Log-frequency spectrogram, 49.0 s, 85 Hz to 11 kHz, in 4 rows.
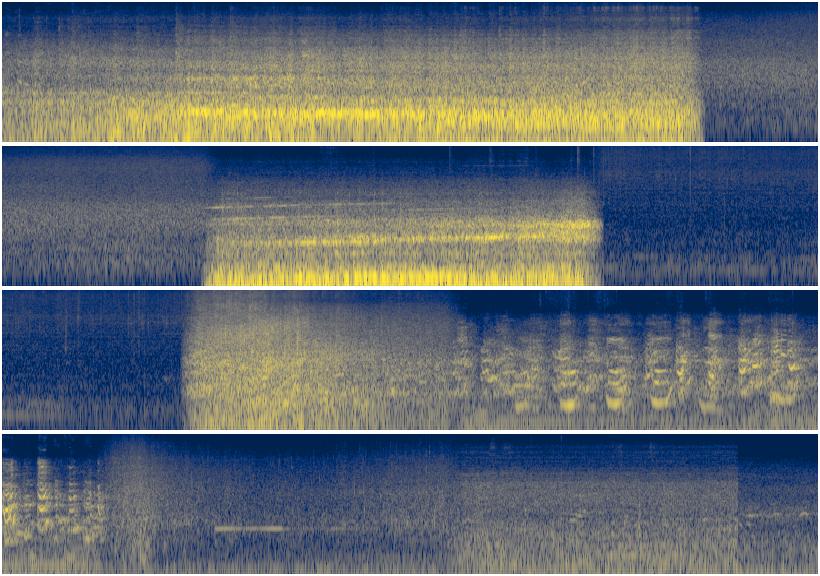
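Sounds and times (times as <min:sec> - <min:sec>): train rumbling on rails: 0:00.0 - 0:10.6, 0:15.3 - 0:21.3, 0:27.2 - 0:38.3, 0:39.3 - 0:48.9
loud steady rushing noise: 0:15.2 - 0:21.3.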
